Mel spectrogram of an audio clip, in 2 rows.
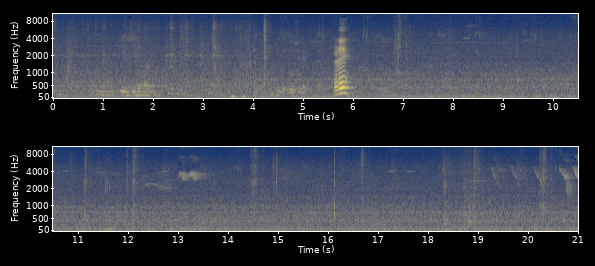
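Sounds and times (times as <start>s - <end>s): bird chirping: 4.4s - 21.0s
rapid falling bird chirps: 4.4s - 21.0s.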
